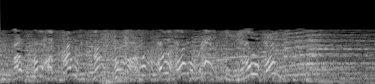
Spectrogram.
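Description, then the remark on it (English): A dog barks and whimpers in a busy, overlapping stretch of yelps and rising whines that runs steadily for a few seconds, fairly loud. “sure is a pretty dog.”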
